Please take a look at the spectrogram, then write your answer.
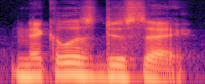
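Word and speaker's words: Nicolas Doucet: Nicholas Ducay as in do say my name correctly, please. Nicholas Duceay.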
